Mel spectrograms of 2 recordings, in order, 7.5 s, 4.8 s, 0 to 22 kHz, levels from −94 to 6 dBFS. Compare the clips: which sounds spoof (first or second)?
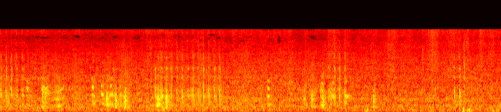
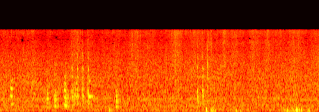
first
